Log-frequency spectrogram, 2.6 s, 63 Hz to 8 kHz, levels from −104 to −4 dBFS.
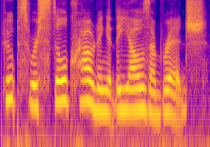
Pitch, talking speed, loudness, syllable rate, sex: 225 Hz, 185 wpm, -15 LUFS, 4.7 syllables/s, female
